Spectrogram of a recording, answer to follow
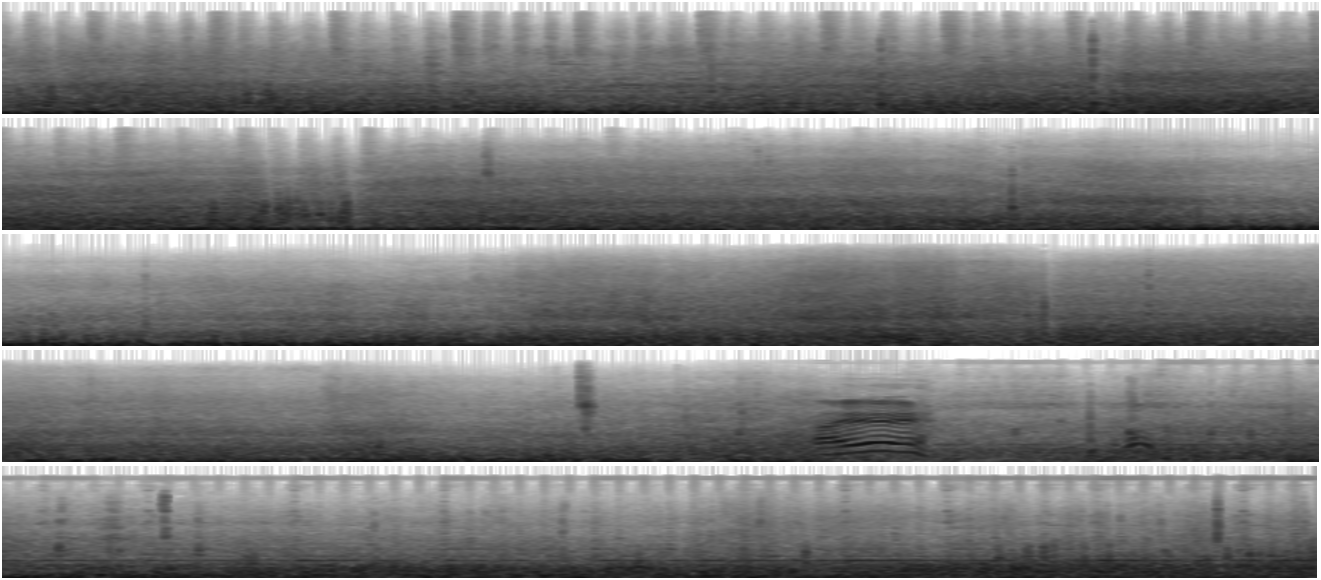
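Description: Surf washing onto the beach with wind buffeting the microphone throughout. About three-quarters of the way through there is one brief wavering call.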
